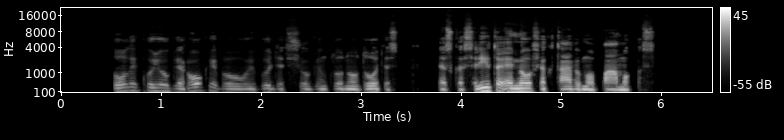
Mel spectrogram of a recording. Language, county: Lithuanian, Panevėžys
